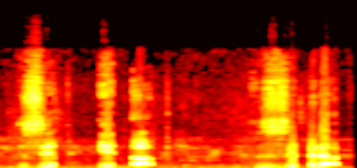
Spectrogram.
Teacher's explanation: The T changes to a fast D.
